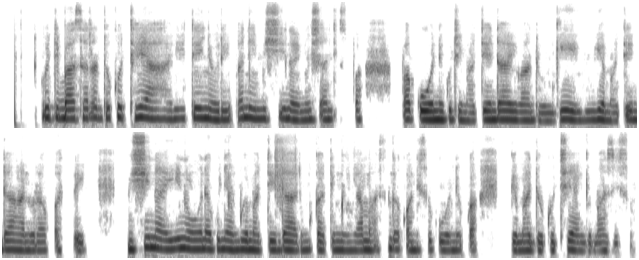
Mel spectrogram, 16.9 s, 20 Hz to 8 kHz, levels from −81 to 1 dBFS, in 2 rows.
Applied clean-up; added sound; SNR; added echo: none; none; none; none.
